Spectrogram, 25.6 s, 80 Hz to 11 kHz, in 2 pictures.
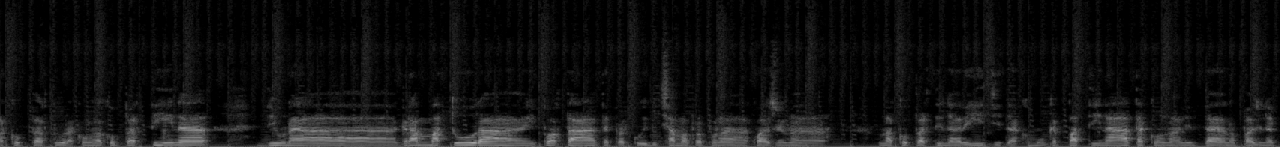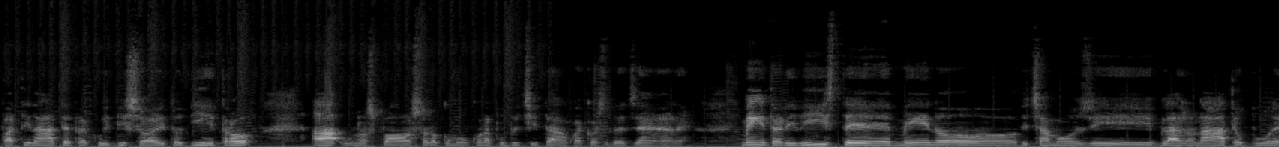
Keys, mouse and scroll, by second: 14.1-15.0 scroll down 6, 17.0 scroll down 2.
